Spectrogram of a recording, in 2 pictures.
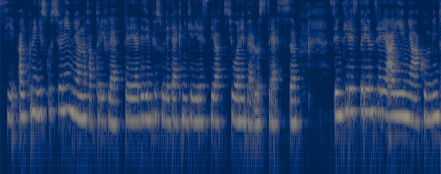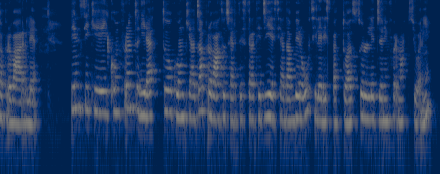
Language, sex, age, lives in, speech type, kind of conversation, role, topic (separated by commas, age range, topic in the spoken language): Italian, female, 20-24, Italy, read, expert-assistant, asker, Come posso riconoscere una buona fonte quando cerco tecniche per ridurre lo stress?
